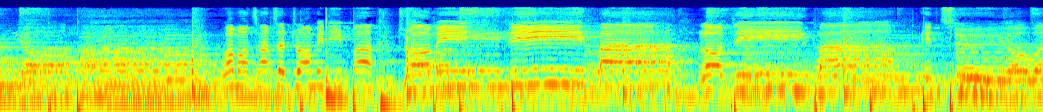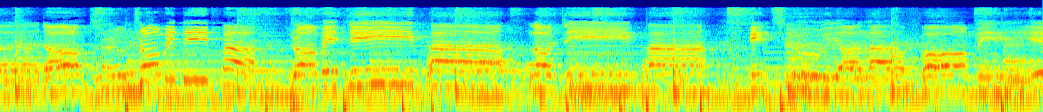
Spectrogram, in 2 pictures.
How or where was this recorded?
large echoing room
